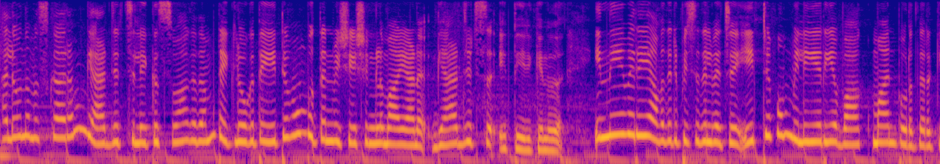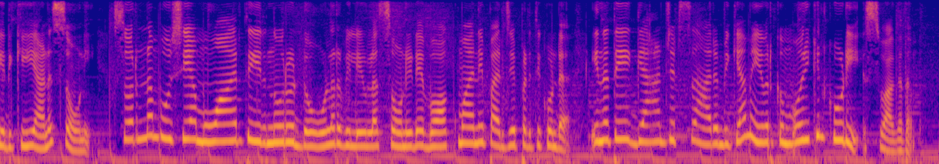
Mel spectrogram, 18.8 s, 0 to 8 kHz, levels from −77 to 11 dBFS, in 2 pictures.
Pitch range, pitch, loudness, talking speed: 240-315 Hz, 280 Hz, -12 LUFS, 110 wpm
